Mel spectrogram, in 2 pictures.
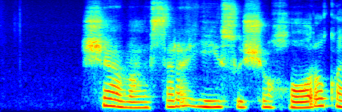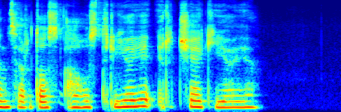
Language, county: Lithuanian, Vilnius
